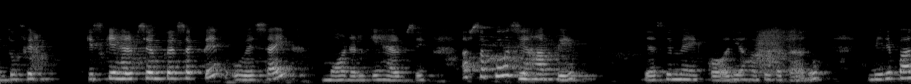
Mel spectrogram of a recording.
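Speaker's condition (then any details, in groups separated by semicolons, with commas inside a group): No condition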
